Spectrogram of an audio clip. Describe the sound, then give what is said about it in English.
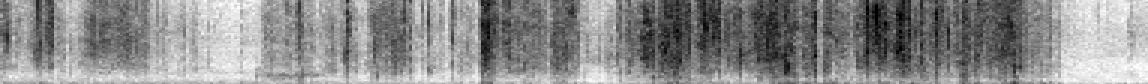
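A paper scroll is unrolled with dry crinkling and rustling, fairly quiet at first, then growing denser and louder for a couple of seconds before easing off. No one speaks. “She searched him for a while and took out a paper roll and opened it.”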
